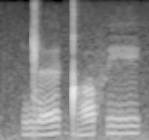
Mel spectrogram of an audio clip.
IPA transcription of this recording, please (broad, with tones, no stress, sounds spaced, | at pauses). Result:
ŋ͡ǁ ɜ˨˦ ɡ͡ǃ ɒ˨˦ f e˦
